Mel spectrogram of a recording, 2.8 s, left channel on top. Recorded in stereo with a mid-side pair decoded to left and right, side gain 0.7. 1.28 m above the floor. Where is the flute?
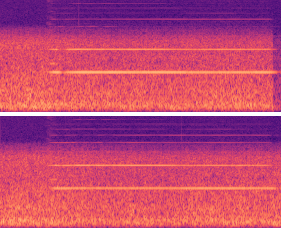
5° right, 5 m.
